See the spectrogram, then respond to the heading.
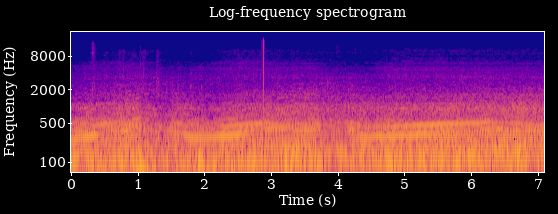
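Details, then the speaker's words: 2011 VW GTI (MK6), 136,000 miles, with turbo underboost, low oil pressure and misfire codes, on test drive: engine note climbs smoothly through each gear, drops cleanly on shifts, no knocks, rattles or misses. Pulls well. "does crap this little thing goes it's no dodge viper but uh it definitely moves for a little car it's kind of fun man"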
